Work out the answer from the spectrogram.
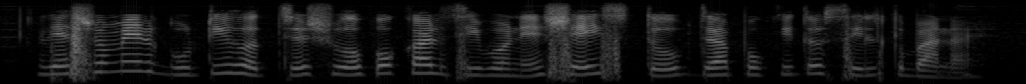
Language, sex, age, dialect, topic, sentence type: Bengali, female, 18-24, Standard Colloquial, agriculture, statement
